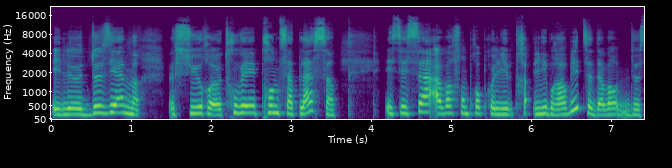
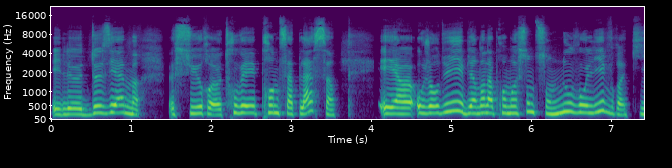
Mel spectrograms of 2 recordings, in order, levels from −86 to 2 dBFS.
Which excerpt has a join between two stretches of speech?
first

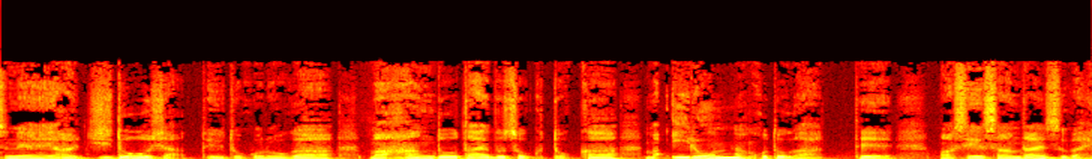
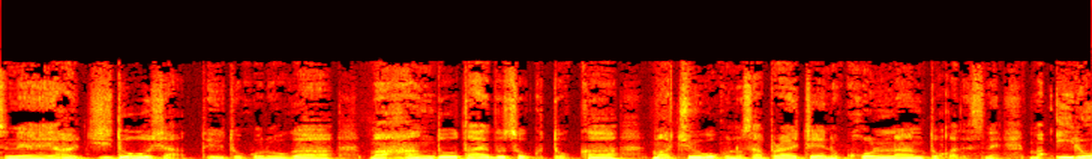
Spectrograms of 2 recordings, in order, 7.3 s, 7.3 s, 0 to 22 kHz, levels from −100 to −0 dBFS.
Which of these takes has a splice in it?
first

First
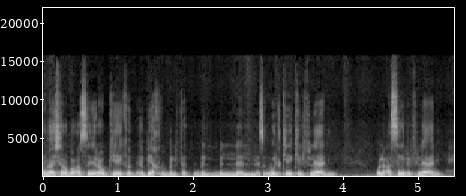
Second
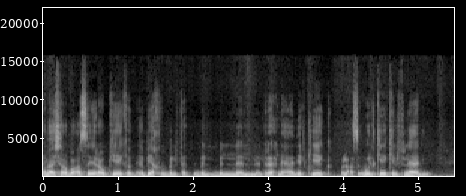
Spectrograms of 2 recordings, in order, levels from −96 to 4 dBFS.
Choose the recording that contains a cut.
first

